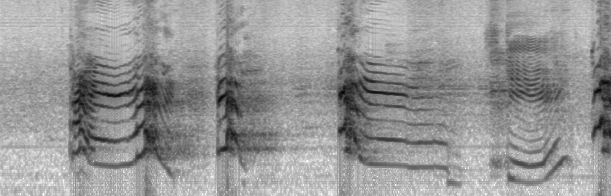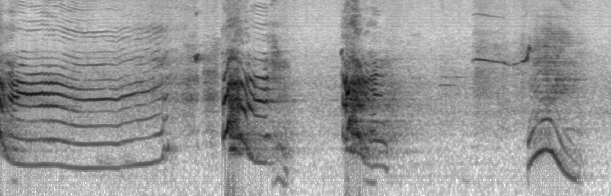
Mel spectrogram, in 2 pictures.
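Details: Two-month-old Saint Bernard puppy, afraid to go down stairs, whines in a series of high, drawn-out, wavering cries that rise and fall. Each lasts about half a second to a second, with brief sharp yelps between them, indoors.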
